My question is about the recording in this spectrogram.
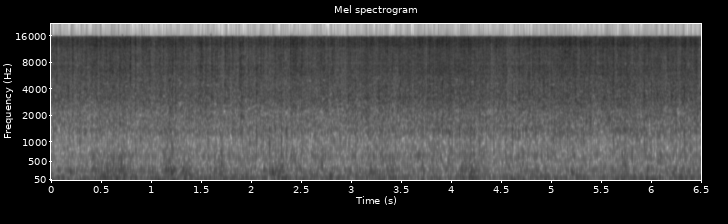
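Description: Steady driving noise heard inside a moving car's cabin in heavy rain: tyres on a wet road and rain on the windshield, over a low engine and road rumble.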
